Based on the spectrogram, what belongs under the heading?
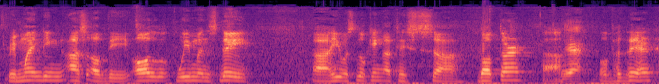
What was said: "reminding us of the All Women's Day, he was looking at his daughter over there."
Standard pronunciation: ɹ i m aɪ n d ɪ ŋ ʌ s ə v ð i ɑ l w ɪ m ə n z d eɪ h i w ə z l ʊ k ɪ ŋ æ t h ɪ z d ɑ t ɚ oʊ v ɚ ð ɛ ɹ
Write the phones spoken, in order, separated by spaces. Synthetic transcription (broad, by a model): ɹ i m aɪ n d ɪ ŋ ʌ s ə v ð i ɑ l w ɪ m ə n s d eɪ h i w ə s l ʊ k ɪ ŋ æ t h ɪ s d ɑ t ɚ oʊ v ɚ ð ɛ ɹ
